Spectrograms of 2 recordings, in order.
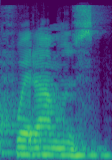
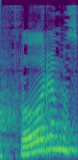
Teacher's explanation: O caso da primeira pessoa do plural, fuéramos passa a fôramos. Olha aí o acento, saiu do ra. Ou seja, de paroxítona para proparoxítona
